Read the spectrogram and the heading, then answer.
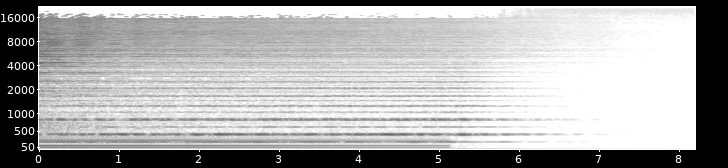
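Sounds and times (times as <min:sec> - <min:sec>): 
groove jam track in A-flat: 0:00.0 - 0:04.4.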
